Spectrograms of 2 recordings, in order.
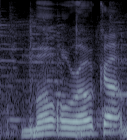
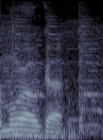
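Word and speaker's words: Morooka: I thought the two O's were pronounced for some reason. Mooroka. No, Moroka.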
